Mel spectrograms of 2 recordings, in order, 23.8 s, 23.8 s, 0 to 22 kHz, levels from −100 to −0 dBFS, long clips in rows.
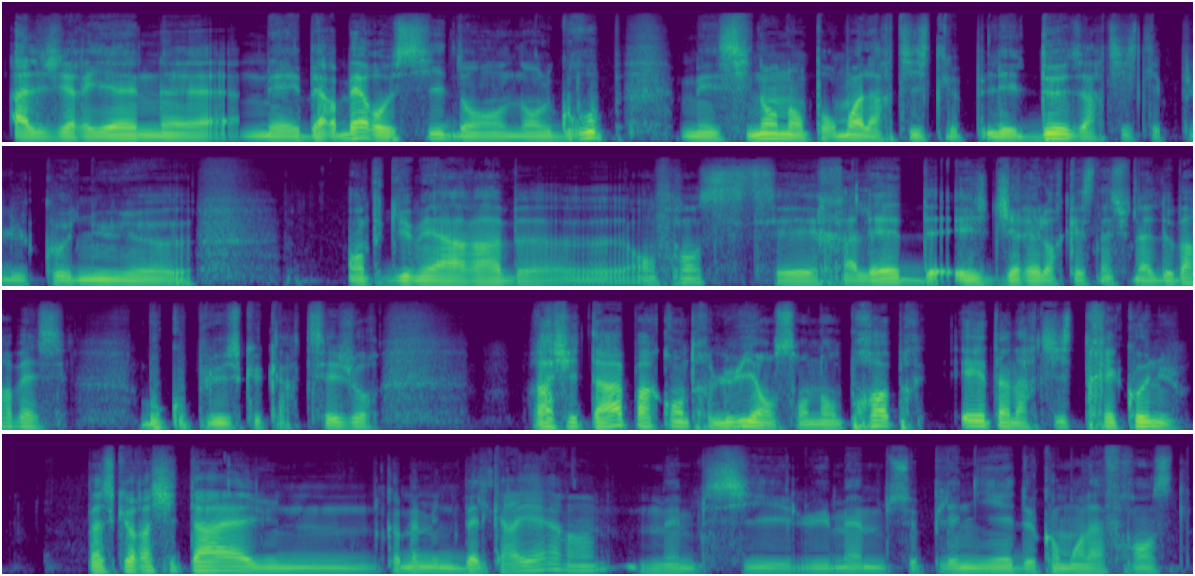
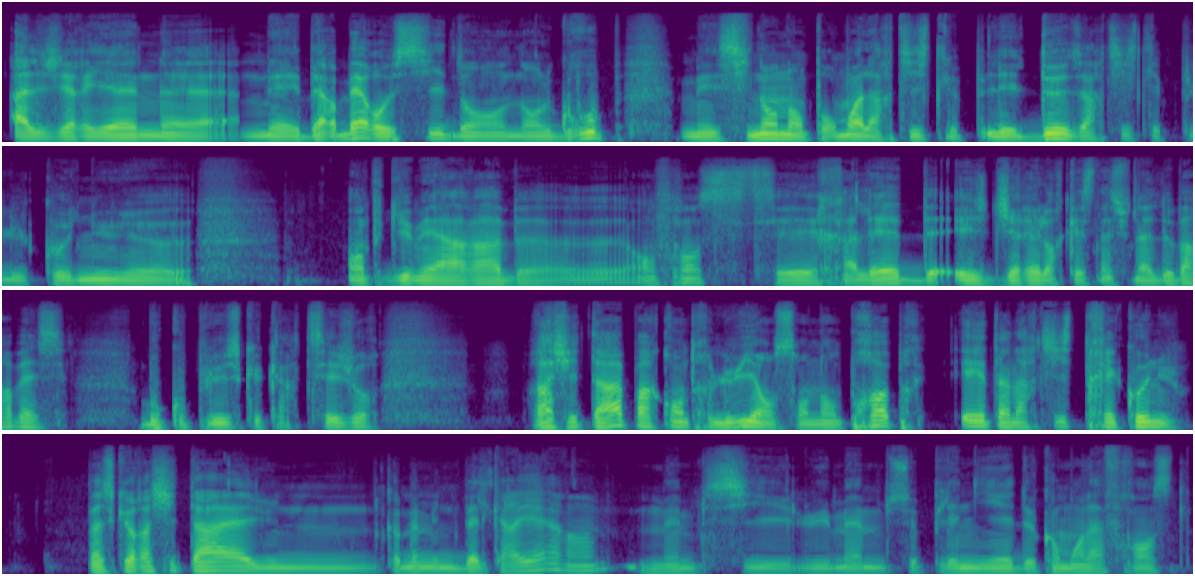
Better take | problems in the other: neither | none

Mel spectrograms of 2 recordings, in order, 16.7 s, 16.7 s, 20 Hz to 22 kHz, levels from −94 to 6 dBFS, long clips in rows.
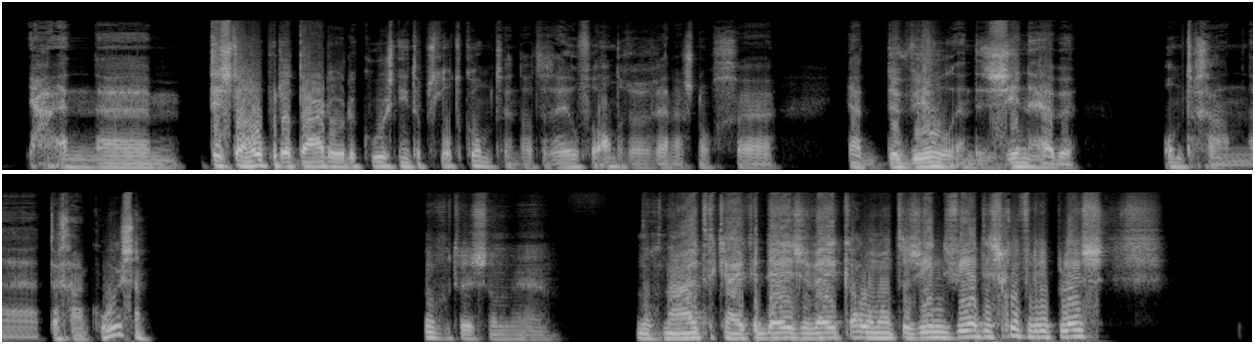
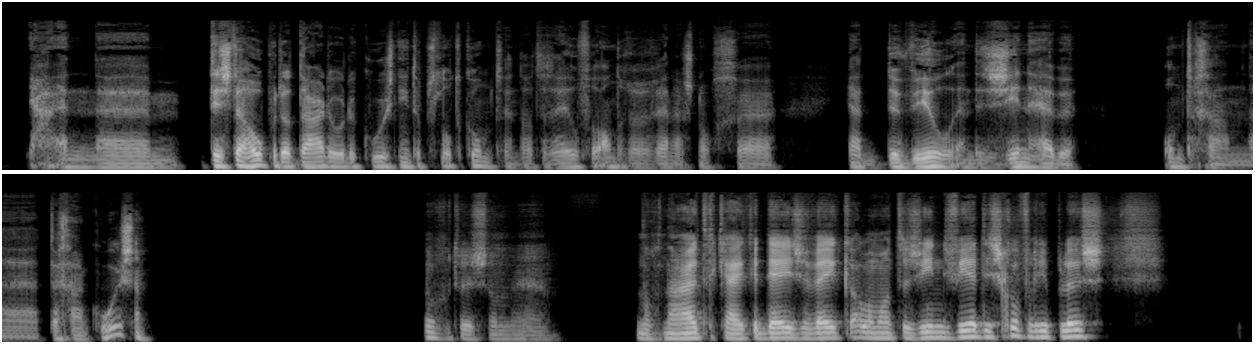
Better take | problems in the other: second | distortion; heavy; 7% of the sound clipped

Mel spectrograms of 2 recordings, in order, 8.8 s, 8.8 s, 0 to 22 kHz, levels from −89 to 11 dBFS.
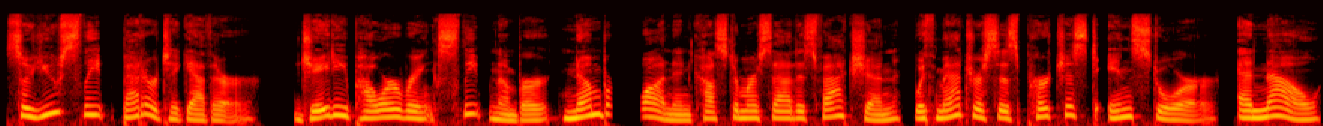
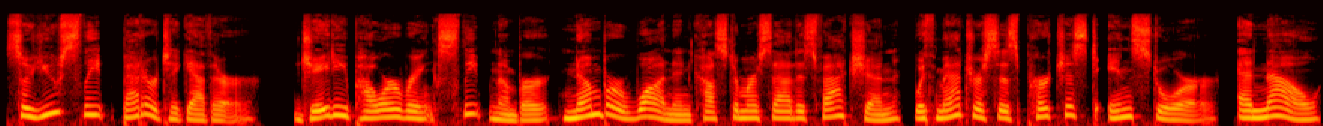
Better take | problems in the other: second | audio cutting out; at 4 s

